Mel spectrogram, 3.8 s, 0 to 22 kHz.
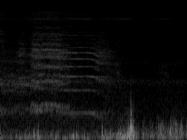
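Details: Rooster crowing in the early morning of August 22, 2022 at Attard, Malta: one drawn-out harmonic crow lasting over a second, falling at the end, over steady low rumbling background noise with a brief thump afterwards.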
